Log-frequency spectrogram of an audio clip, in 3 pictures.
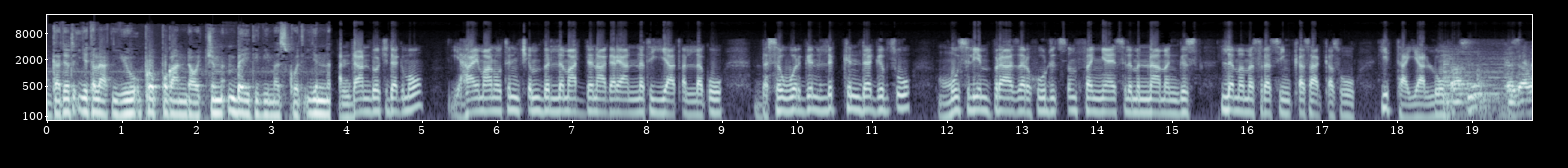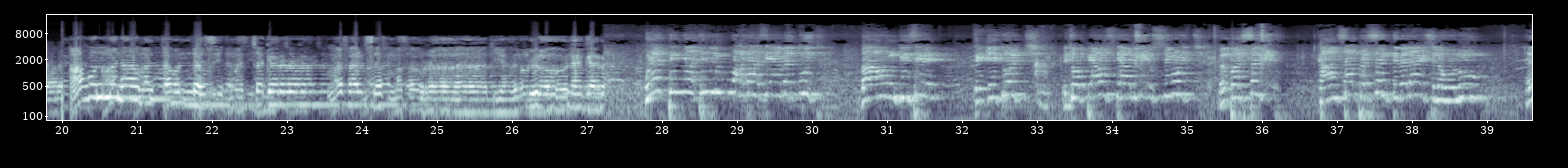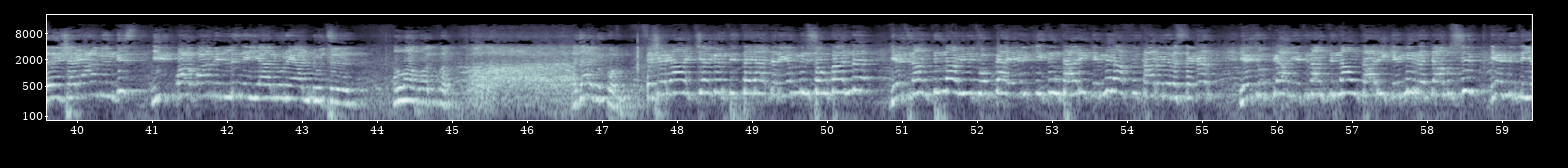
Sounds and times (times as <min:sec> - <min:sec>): Speech: 0:00.0 - 0:45.0, 0:46.6 - 0:59.4.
